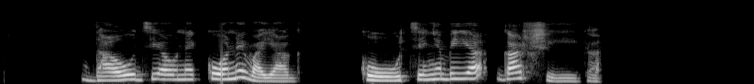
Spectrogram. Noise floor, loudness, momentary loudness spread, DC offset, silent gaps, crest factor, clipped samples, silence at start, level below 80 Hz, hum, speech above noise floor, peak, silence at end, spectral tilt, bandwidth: under -90 dBFS; -15 LUFS; 14 LU; under 0.1%; 2.02-2.07 s, 3.05-3.60 s; 16 dB; under 0.1%; 0.8 s; -64 dBFS; none; over 75 dB; 0 dBFS; 1.55 s; -7 dB/octave; 7.8 kHz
